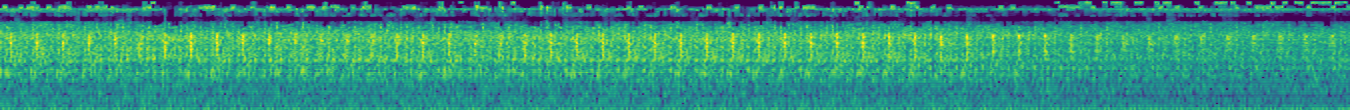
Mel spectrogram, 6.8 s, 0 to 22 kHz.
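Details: Opel Z16XEP engine at cold start: steady rapid knocking, about four a second, over a cold idle; cold-start engine knock.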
